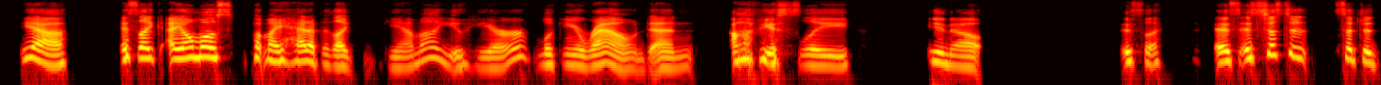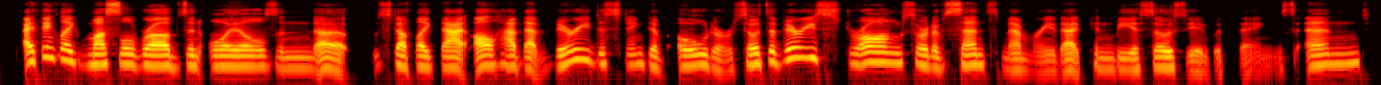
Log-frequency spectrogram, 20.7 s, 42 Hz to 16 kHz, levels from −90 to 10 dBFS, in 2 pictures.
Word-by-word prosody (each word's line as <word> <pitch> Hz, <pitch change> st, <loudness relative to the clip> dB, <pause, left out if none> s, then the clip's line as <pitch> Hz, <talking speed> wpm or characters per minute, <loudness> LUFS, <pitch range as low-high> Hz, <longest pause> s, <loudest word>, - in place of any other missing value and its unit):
Yeah. 180 Hz, -11 st, +6 dB, 0.4 s
It's 270 Hz, +4 st, +2 dB
like 280 Hz, -2 st, +6 dB
I 270 Hz, -, +9 dB
almost 290 Hz, 0 st, +6 dB
put 280 Hz, -3 st, 0 dB
my 225 Hz, -2 st, +4 dB
head 225 Hz, -1 st, +3 dB
up, 210 Hz, -, +2 dB
and 180 Hz, -, -10 dB
like, 165 Hz, -2 st, +3 dB, 0.3 s
"Gamma, 155 Hz, -, -6 dB
you 220 Hz, -, -7 dB
hear?" 150 Hz, -, -3 dB
looking 180 Hz, -1 st, -5 dB
around, 160 Hz, -6 st, +3 dB
and, 145 Hz, +2 st, 0 dB, 0.3 s
obviously, 175 Hz, -10 st, 0 dB, 0.6 s
you 210 Hz, -3 st, -1 dB
know 160 Hz, -3 st, -1 dB, 1.1 s
it's 210 Hz, 0 st, -1 dB
li 180 Hz, -, -3 dB, 0.4 s
it's 220 Hz, +2 st, +5 dB
it's 275 Hz, +8 st, +3 dB
just 350 Hz, +1 st, +2 dB
a 300 Hz, -6 st, +1 dB, 0.2 s
such 255 Hz, -3 st, 0 dB
a 210 Hz, -, +4 dB, 0.2 s
I 210 Hz, -, +7 dB
think 290 Hz, +1 st, -3 dB
like 220 Hz, -8 st, -1 dB
muscle 185 Hz, 0 st, +2 dB
rubs 170 Hz, -3 st, +3 dB
and 170 Hz, -1 st, -6 dB
oils 160 Hz, -1 st, -2 dB
and, 145 Hz, 0 st, -12 dB
uh, -, -, +1 dB, 0.2 s
stuff 165 Hz, -1 st, -1 dB
like 155 Hz, -1 st, -1 dB
that 155 Hz, 0 st, +5 dB
all 170 Hz, 0 st, +4 dB
have 165 Hz, -1 st, -1 dB
that -, -, -1 dB
very 230 Hz, +10 st, -2 dB
distinctive 185 Hz, -, -10 dB
odor. 165 Hz, -4 st, -5 dB
So 135 Hz, +7 st, -4 dB
it's 190 Hz, -, -6 dB
a 220 Hz, -, 0 dB
very 285 Hz, +5 st, 0 dB
strong 205 Hz, -3 st, 0 dB
sort 180 Hz, -4 st, -4 dB
of 150 Hz, -2 st, -6 dB
sense 175 Hz, +1 st, -3 dB
memory 125 Hz, -4 st, -9 dB
that -, -, -2 dB
can 135 Hz, 0 st, -15 dB
be 135 Hz, -1 st, -9 dB
associated 135 Hz, -6 st, -6 dB
with -, -, -18 dB
things, -, -, -18 dB
and 185 Hz, +4 st, -5 dB
180 Hz, 180 wpm, -23 LUFS, 155-220 Hz, 1.1 s, I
